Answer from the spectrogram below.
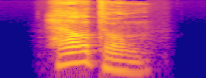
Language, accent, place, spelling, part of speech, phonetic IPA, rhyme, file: German, Germany, Berlin, Härtung, noun, [ˈhɛʁtʊŋ], -ɛʁtʊŋ, De-Härtung.ogg
- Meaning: 1. hardening 2. tempering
